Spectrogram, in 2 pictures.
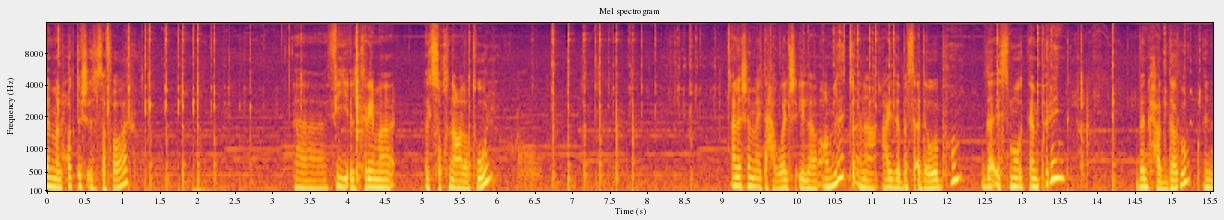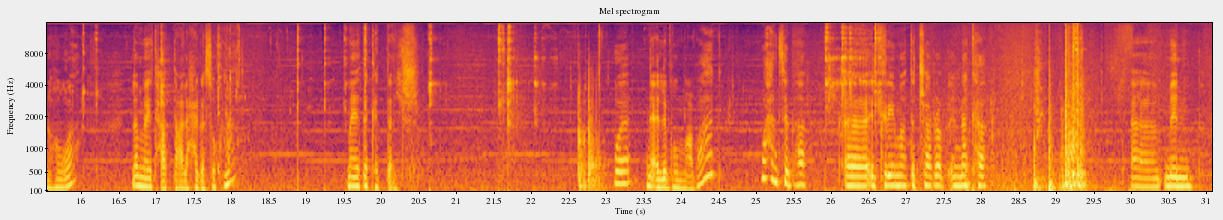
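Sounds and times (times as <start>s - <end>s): fork clinking against glass bowl: 0.8s - 3.5s
utensils clinking on a saucepan: 10.0s - 11.6s, 21.6s - 22.6s, 25.9s - 26.9s.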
